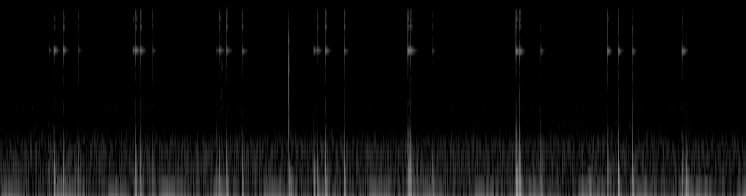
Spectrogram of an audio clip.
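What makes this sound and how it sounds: Light, irregular taps on a glass perfume bottle, coming singly and in quick clusters of two or three. Each tap is a short, bright clink with a thin high ring that dies away almost at once, over a low, soft thud.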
